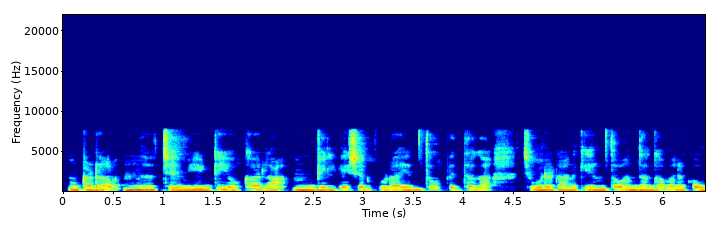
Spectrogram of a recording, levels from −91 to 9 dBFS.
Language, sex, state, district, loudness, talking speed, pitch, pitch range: Telugu, female, Telangana, Nalgonda, -19 LUFS, 120 wpm, 175 Hz, 170-185 Hz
